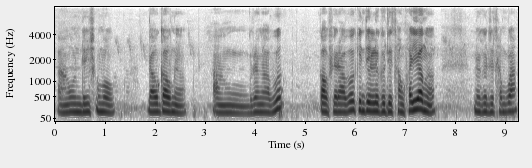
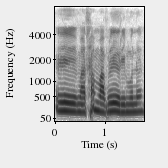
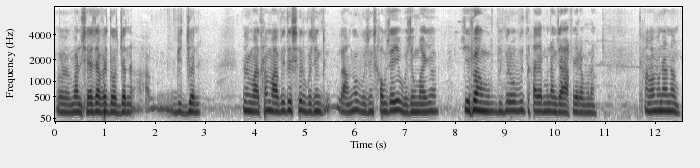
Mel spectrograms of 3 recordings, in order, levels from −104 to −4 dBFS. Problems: constant background noise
